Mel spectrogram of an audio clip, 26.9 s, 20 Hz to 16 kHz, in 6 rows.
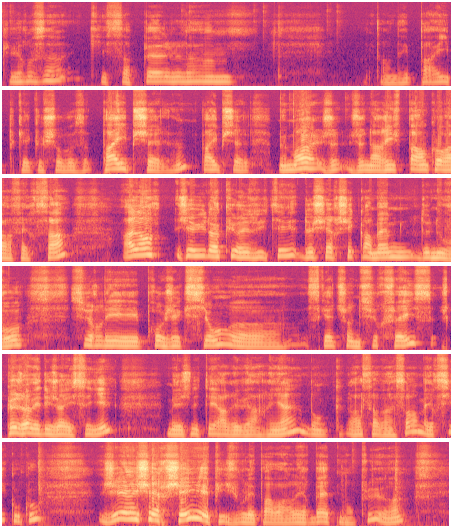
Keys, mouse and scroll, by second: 0.1 click, 26.7-26.9 drag.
